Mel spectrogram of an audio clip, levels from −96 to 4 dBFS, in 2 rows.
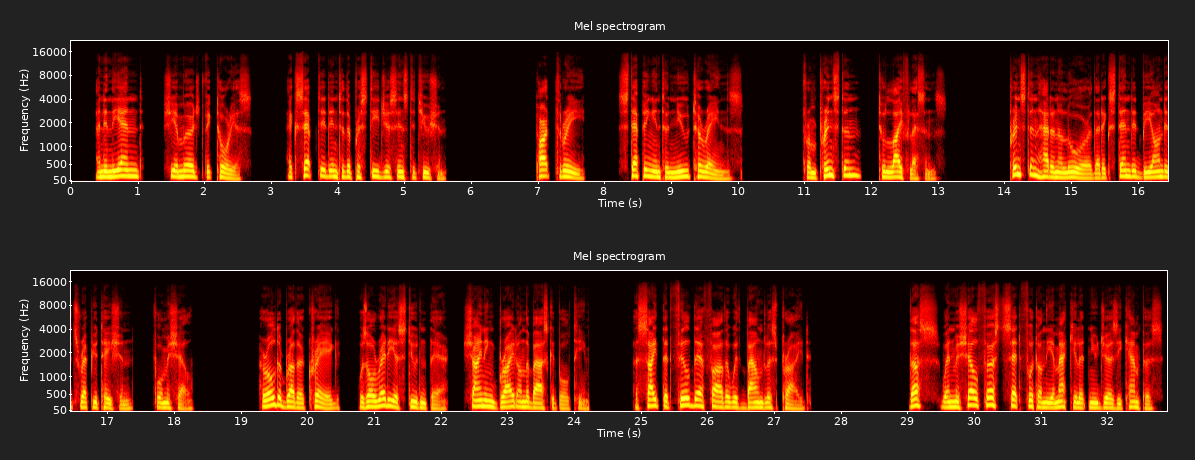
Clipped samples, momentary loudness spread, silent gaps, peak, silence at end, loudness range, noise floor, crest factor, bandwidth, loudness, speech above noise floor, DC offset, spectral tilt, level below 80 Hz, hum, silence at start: under 0.1%; 14 LU; 5.86-6.92 s; -6 dBFS; 0.15 s; 4 LU; under -90 dBFS; 18 dB; 11 kHz; -24 LUFS; over 67 dB; under 0.1%; -7.5 dB/octave; -66 dBFS; none; 0.4 s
